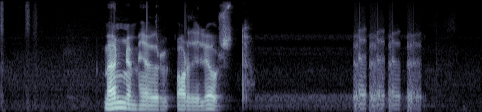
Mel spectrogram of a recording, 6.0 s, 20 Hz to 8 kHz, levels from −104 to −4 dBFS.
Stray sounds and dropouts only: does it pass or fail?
fail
